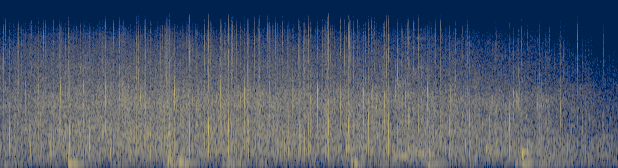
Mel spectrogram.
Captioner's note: applause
